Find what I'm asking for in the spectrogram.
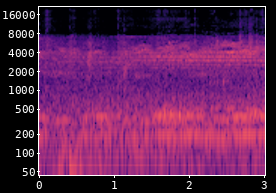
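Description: Pigeons in a loft coo softly at close range, giving repeated low murmuring calls over a steady background hiss.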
